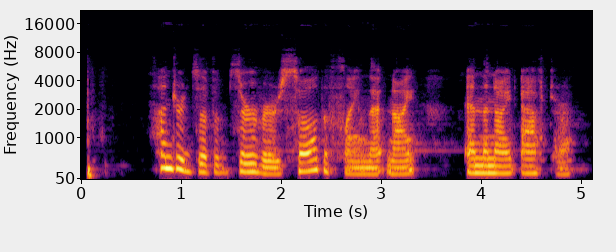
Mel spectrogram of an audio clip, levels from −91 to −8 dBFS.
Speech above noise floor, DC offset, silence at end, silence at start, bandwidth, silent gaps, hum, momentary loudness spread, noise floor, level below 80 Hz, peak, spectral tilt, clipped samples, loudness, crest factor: 41 dB; under 0.1%; 0.2 s; 0.05 s; 7.2 kHz; none; none; 12 LU; -60 dBFS; -58 dBFS; -6 dBFS; -8 dB/octave; under 0.1%; -20 LUFS; 16 dB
